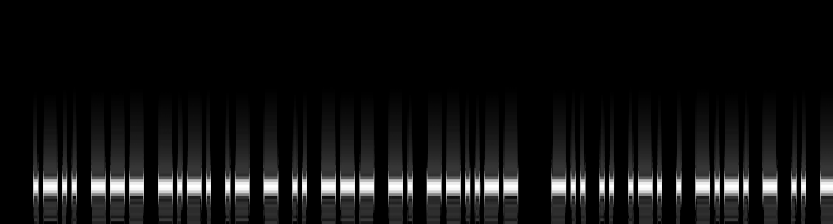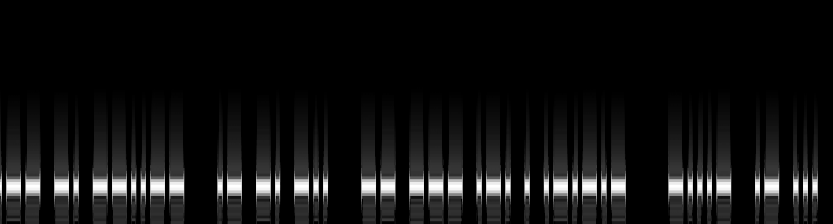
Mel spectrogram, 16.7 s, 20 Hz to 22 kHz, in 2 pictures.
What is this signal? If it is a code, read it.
Morse code, heard as a keyed tone, about 25 wpm, 600 Hz. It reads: LOCATION, DIRECTION, AND MORE. <BT> AS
